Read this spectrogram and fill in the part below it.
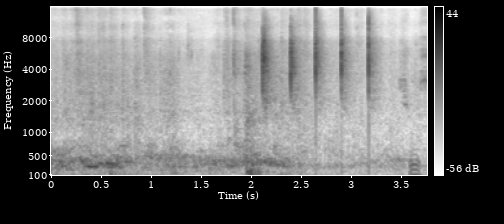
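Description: Low pigeon coos early on, then a run of sharp rhythmic claps like wing flaps or taps as birds are coaxed out into the winter sun, close and moderately loud.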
